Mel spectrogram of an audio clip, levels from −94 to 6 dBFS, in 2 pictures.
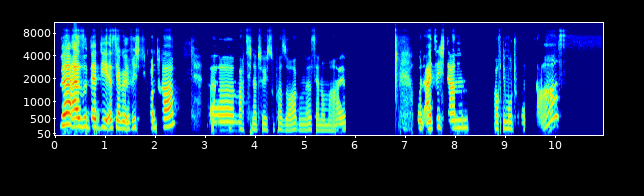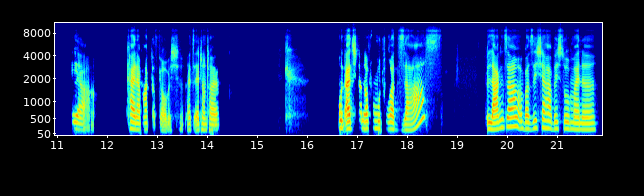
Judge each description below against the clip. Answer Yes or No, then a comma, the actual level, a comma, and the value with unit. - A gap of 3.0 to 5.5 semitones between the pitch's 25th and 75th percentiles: Yes, average, 4.0 semitones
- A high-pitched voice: Yes, high, 200 Hz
